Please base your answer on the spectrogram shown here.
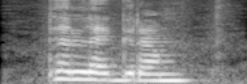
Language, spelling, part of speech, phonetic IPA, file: Polish, telegram, noun, [tɛˈlɛɡrãm], Pl-telegram.ogg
